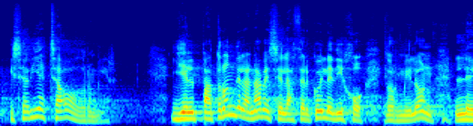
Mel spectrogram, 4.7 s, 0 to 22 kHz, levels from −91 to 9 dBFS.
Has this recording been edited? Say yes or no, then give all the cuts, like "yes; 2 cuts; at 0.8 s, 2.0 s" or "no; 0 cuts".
yes; 1 cut; at 3.8 s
